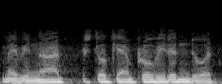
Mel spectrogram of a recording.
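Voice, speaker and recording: An actor playing a blunt, probing police lieutenant in an old radio crime drama, with a curt, questioning manner. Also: male voice, on the low side, little pitch movement, moderate pace, lightly acted. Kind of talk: 1940s-50s radio crime drama acting. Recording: tinny, faintly noisy old radio recording.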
